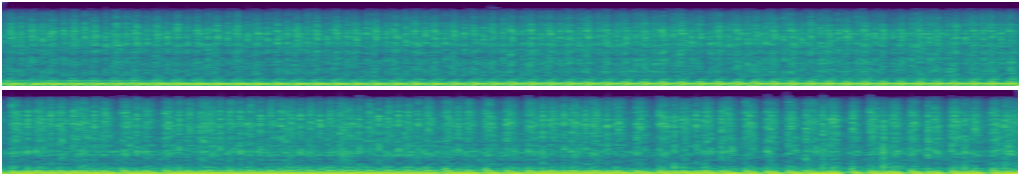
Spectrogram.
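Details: Scratch-built Jaguar D-Type replica with a homemade exhaust, recorded without its built-in silencers: very loud, raw burble with sharp crackles as revs rise and fall. Fitting the silencers removes the cracking.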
